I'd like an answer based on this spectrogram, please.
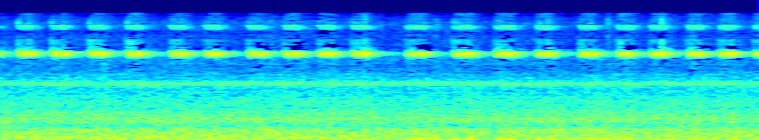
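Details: At night a cricket keeps up a quick train of bright, high chirps, roughly four each second, backed by a thin steady tone and broad low background noise.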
